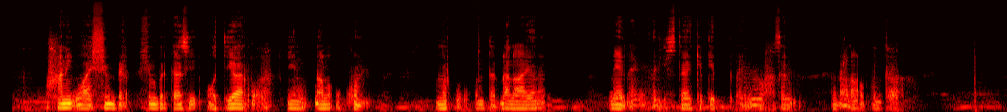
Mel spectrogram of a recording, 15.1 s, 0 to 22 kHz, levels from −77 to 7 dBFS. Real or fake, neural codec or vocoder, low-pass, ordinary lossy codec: fake; codec, 44.1 kHz, 1.7 kbps, Pupu-Codec; none; none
